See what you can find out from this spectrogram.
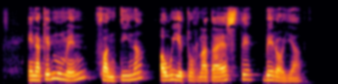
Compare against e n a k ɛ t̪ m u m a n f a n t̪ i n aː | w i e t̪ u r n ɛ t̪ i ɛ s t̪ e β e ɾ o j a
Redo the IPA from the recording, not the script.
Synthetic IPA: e n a k ɛ t̪ m u m e n f a n t̪ i n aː | w i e t̪ u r n a t̪ a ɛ s t̪ e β e ɾ ɔ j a

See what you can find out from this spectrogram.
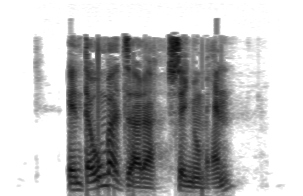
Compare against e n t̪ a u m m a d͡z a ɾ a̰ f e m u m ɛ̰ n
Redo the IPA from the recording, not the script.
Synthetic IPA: e n t̪ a u m b a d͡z a ɾ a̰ s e ɲ u m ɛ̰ n

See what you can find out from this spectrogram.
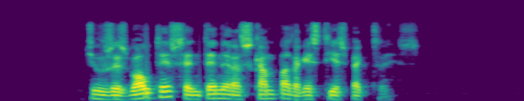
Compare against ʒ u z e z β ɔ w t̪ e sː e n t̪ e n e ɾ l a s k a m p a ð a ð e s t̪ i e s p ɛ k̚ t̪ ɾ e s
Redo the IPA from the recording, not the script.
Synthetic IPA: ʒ u z e z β ɔ w t̪ e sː e n t̪ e n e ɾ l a s k a m p a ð a ɣ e s t̪ i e s p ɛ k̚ t̪ ɾ e s

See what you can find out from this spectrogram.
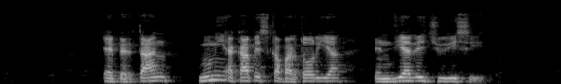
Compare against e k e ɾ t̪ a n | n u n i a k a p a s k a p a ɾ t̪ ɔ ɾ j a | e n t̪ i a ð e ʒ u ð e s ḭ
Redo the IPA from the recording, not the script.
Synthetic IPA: e p e ɾ t̪ a n | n u n i a k a p e s k a p a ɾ t̪ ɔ ɾ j a | e n d̪ i a ð e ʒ u ð i s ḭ

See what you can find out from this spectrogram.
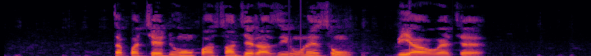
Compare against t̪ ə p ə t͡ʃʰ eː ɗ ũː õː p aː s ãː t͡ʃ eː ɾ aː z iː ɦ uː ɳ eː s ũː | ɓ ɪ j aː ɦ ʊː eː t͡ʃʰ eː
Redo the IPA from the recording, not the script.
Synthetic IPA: t̪ ə p ə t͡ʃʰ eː ɗ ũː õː p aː s ãː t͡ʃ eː ɾ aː z iː ɦ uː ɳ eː s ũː | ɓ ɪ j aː ɦ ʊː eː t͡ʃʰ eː

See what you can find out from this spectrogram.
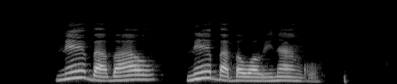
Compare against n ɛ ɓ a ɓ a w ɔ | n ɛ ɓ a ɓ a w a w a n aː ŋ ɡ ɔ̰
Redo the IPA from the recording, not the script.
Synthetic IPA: n ɛ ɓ a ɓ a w ɔ | n ɛ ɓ a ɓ a w a w i n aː ŋ ɡ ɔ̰

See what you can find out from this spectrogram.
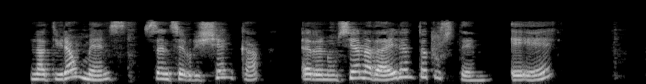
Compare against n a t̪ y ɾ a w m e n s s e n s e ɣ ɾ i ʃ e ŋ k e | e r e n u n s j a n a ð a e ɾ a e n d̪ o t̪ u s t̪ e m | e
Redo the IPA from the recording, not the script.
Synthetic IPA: n a t̪ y ɾ a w m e n s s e n s e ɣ ɾ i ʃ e ŋ k a | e r e n u n s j a n a ð a e ɾ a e n t̪ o t̪ u s t̪ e m | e

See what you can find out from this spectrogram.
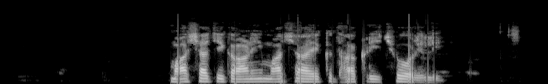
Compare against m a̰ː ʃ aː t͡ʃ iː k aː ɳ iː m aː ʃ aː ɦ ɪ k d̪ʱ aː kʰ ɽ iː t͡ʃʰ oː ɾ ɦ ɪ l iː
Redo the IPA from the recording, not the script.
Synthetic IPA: m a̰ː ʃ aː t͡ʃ iː k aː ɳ iː m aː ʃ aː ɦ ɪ k d̪ʱ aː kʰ ɽ iː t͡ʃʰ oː ɾ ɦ ɪ l iː

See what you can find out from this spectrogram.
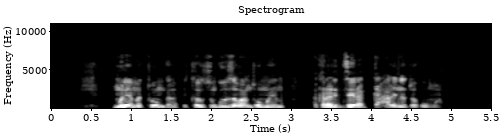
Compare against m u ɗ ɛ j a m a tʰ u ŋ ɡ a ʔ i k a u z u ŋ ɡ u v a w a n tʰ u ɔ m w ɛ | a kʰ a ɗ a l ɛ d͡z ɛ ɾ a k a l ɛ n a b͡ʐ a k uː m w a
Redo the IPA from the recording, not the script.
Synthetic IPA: m u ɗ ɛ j a m a tʰ u ŋ ɡ a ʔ i kʰ a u z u ŋ ɡ u z a w a n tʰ u ɔ m w ɛ | a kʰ a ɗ a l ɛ d͡z ɛ ɾ a k a l ɛ n a b͡ʐ a k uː m w a

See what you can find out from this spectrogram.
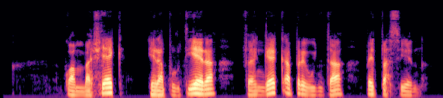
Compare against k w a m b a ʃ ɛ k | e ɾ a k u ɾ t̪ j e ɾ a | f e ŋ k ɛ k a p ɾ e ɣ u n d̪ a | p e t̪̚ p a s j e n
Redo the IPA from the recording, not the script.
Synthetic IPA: k w a m b a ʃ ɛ k | e ɾ a p u ɾ t̪ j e ɾ a | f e ŋ ɡ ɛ k a p ɾ e ɣ u n t̪ a | p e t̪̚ p a s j e n

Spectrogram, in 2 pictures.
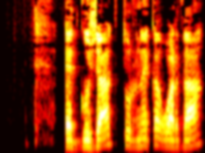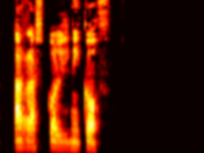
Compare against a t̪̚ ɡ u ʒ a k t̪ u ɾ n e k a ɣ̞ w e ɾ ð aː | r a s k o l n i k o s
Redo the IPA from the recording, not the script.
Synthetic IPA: e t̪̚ ɡ u ʒ a k t̪ u ɾ n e k a ɣ̞ w a ɾ ð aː | r a s k o l n i k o f

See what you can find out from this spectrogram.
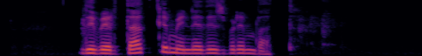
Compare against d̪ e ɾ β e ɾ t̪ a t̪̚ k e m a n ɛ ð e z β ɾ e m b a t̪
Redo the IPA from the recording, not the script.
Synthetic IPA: d̪ e β e ɾ t̪ a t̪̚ k e m e n e ð e z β ɾ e m b a t̪

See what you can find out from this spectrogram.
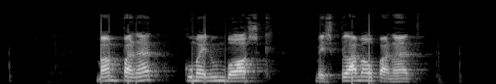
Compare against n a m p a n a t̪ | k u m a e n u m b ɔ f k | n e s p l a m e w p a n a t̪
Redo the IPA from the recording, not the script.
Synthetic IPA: m a m p a n a t̪ | k u m a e n u m b ɔ s k | m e s p l a m a w p a n a t̪

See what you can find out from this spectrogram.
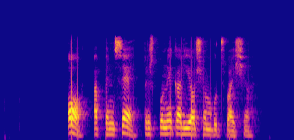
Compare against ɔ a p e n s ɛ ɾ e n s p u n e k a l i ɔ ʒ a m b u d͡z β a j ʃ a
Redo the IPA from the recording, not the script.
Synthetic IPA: ɔ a p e n s ɛ r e s p u n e k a l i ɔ ʃ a m b u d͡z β a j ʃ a

